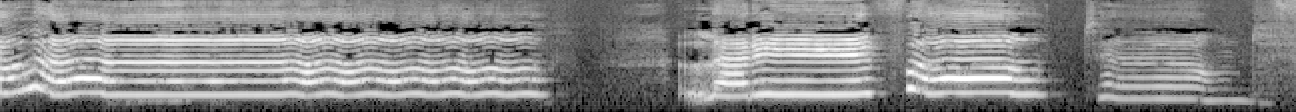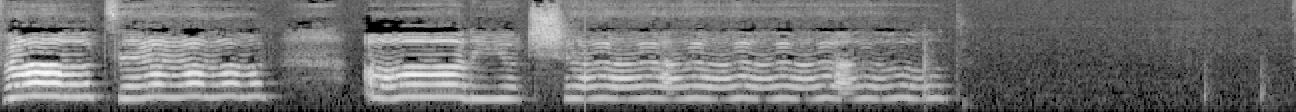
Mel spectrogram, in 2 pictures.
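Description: Young woman singing a cappella, the chorus of a slow worship song: several phrases of long held notes with vibrato, separated by short breaths, stopping about a second before the end.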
